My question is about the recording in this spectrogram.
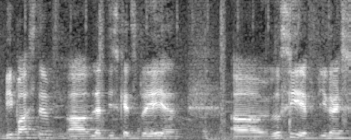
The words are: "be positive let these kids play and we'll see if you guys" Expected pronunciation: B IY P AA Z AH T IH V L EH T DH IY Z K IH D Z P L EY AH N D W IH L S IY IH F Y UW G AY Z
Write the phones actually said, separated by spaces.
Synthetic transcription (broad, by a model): B IY P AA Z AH T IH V L EH T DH IY S K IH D S P L EY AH N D W IH L S IY IH F Y UW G AY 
